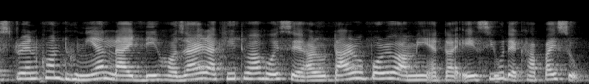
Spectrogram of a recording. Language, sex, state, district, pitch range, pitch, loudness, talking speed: Assamese, female, Assam, Sonitpur, 200-265 Hz, 225 Hz, -13 LUFS, 185 wpm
